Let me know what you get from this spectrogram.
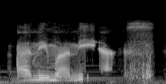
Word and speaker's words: Animaniacs: Se me olvidó pronunciar, ayúdame ahí, hombre Animaniacs.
